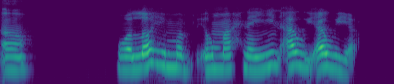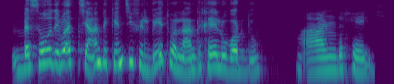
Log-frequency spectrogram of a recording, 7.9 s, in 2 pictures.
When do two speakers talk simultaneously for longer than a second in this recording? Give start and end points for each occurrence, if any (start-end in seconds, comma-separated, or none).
none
